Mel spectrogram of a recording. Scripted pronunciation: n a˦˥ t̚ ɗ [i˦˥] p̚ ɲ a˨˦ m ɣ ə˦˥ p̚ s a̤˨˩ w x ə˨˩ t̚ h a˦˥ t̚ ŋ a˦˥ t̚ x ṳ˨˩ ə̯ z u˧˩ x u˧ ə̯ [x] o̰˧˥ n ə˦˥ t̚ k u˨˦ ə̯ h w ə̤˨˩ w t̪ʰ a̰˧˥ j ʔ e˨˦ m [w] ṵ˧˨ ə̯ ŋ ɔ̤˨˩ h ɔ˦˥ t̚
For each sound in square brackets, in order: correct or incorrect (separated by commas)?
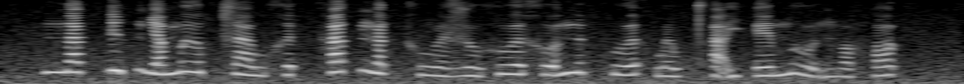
correct, correct, incorrect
